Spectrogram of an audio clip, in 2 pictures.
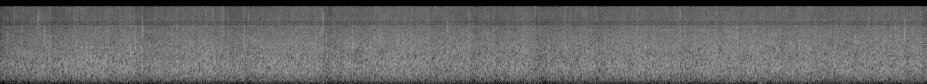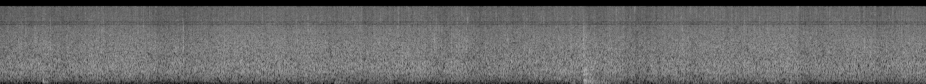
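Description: Heavy downpour: a dense, steady hiss of rain pouring onto a garden, paving and a pool. A brief dull thump about fifteen seconds in.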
